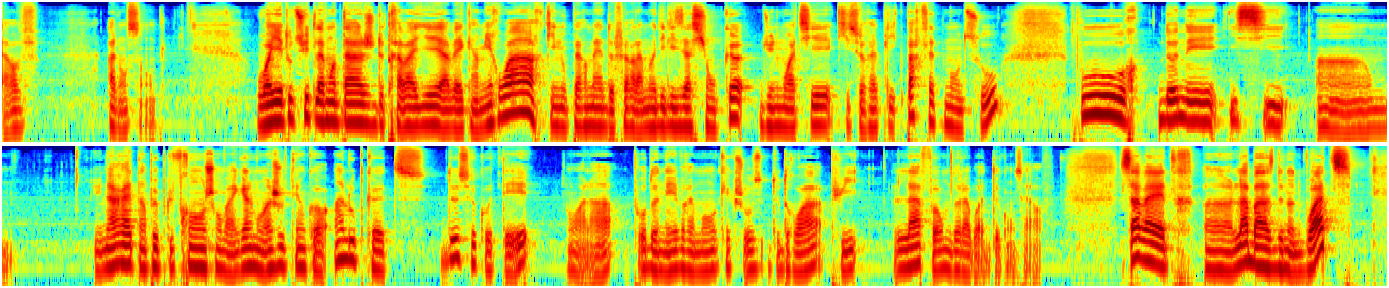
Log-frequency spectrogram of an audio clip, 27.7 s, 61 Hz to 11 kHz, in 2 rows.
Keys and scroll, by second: 10.8 Tab, 15.8 ctrl+r, 19.1 Tab, 25.7 KP_0, 26.8 KP_1.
